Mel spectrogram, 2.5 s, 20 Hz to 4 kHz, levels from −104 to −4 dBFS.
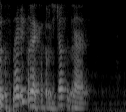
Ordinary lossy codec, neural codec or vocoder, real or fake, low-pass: Opus, 64 kbps; codec, 16 kHz in and 24 kHz out, 1.1 kbps, FireRedTTS-2 codec; fake; 3.6 kHz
